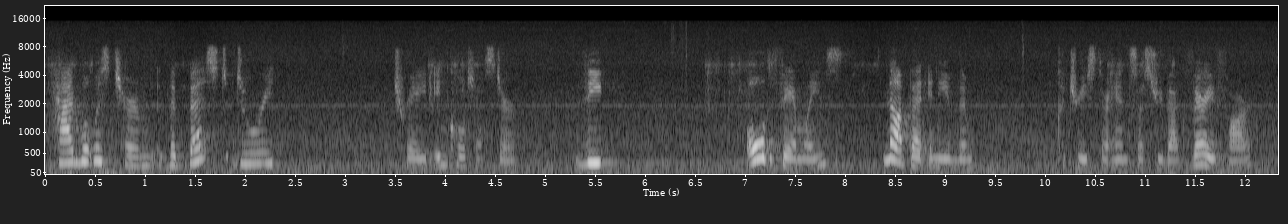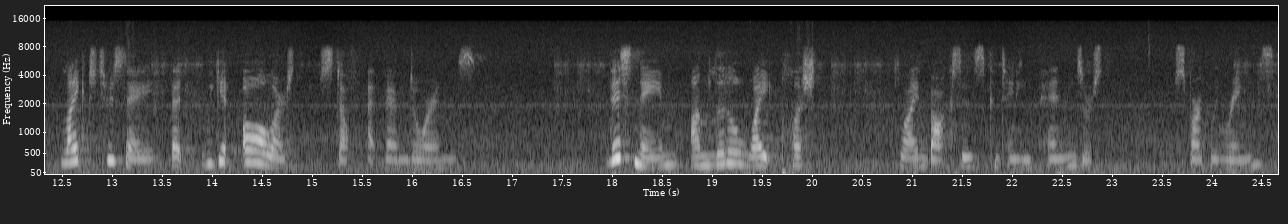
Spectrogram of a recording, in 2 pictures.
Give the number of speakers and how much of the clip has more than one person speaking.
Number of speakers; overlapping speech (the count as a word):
one, no overlap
